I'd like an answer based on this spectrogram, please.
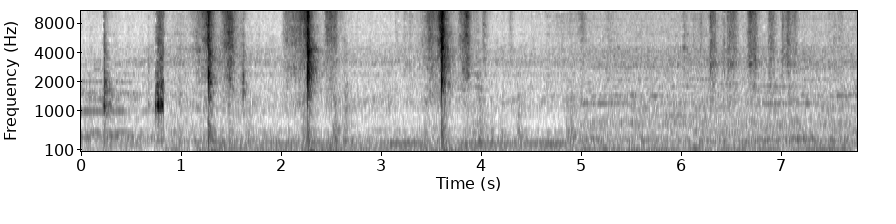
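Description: Kitchen knife slicing an apple and knocking down onto a plastic cutting board: a handful of sharp knocks in the first few seconds, over a steady low hum.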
